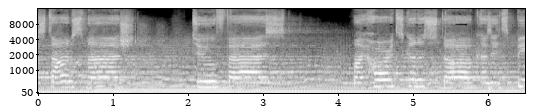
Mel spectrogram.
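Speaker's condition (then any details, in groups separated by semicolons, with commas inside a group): No condition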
